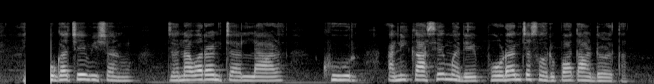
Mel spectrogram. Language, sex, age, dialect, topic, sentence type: Marathi, male, 18-24, Standard Marathi, agriculture, statement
